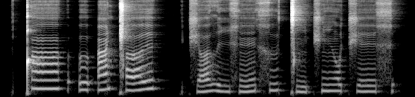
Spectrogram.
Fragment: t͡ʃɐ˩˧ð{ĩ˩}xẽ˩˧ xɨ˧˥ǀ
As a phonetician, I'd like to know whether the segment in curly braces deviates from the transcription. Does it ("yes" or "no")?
yes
